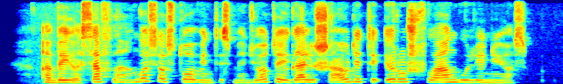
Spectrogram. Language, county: Lithuanian, Kaunas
